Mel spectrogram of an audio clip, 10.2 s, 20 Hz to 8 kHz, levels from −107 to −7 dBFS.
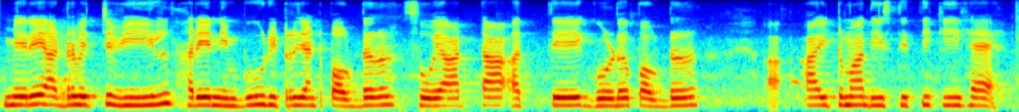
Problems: none marked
